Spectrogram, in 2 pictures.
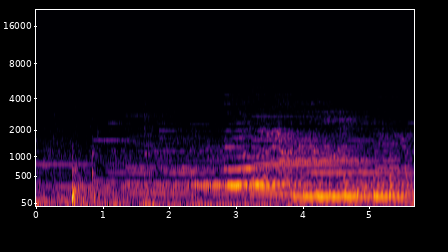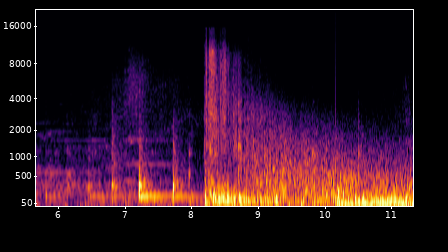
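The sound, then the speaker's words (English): A cannon shot strikes a naval warship on its port side, a sudden loud explosive impact that bursts in after a stretch of tense music and leaves a heavy rumbling roar to the end. “Did anyone see where that shot came from? Port side, sir. It sounded like a direct hit.”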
